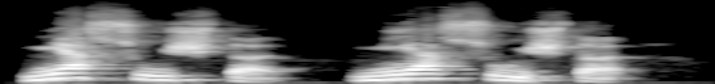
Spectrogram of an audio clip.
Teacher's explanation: o me é mais fraco em relação ao verbo assusta Então me é monossílabo átono e por isso não recebe o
